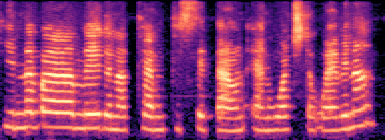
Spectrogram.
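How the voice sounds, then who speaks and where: A woman from answers interview questions over a video call. Her voice is quite high. She talks warmly and gratefully, with many small fillers. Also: steady tone, normal speed, lo-fi sound. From Papua New Guinea. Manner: warm and grateful, with frequent fillers. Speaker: guest, business owner.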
